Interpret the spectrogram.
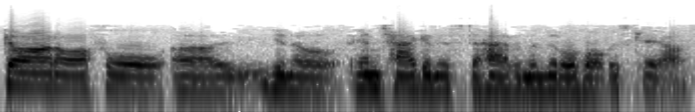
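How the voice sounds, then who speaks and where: A man's voice: mid-range voice, steady tone, moderate pace, a little hiss or hum. A man chatting casually and effusively as a podcast guest. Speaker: podcast guest, amateur voice actor. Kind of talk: casual chat. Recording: muffled lo-fi audio.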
